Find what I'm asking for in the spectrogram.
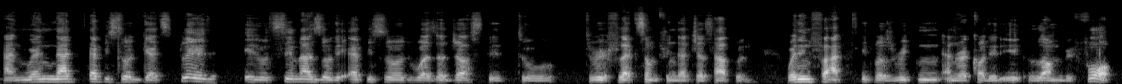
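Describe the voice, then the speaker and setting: A man hosting a conversational radio interview, speaking in halting, deliberate phrases. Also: fairly low pitch, steady tone, darkish tone. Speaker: interview show host.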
